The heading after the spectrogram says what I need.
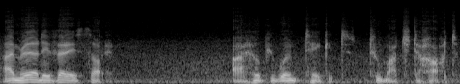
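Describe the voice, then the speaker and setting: An actor playing a courteous English diplomatic official in a radio drama, measured, polite and reassuring. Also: male voice, low-pitched, a little hiss or hum. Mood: tactful, soothing. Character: calm, courteous senior British diplomatic colleague, tactful. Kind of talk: stage-play radio drama acting.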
